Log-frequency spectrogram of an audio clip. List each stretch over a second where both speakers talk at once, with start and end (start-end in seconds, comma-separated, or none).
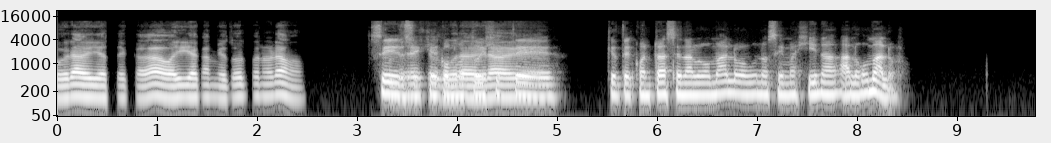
3.3-5.0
